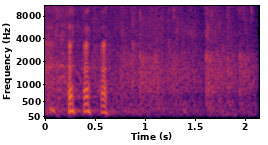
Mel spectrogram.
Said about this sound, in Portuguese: Sei bem porque vocês estão aplaudindo, não, mas é bom aplaudir.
